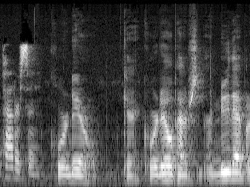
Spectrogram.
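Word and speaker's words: Cordarrelle: Alvin Kamara went for 50, and I always forget how to pronounce this. I think it's hold up. Cordell. No, wait. Hold up. Cordero Patterson. Cordero. Okay, Cordell Patterson.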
